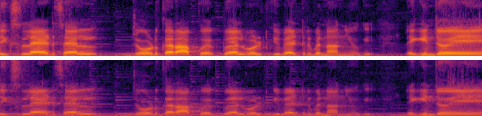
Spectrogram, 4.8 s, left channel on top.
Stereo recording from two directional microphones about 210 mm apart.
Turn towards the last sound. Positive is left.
turn(degrees=35)  # may be behind; listen again after turning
